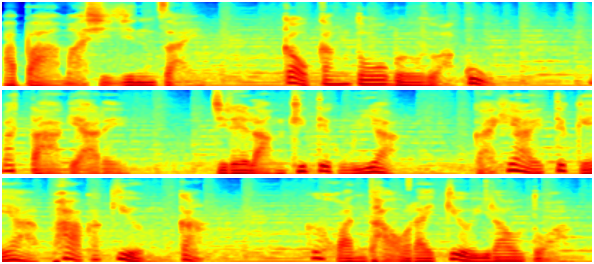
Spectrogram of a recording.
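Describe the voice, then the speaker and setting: A man with a Taiwanese accent narrating a scripted story as an audio drama narrator, in a husky voice. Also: lowish voice, big pitch swings, moderate pace, darkish tone, faint music behind.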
